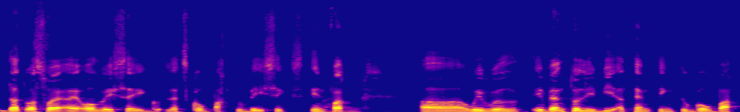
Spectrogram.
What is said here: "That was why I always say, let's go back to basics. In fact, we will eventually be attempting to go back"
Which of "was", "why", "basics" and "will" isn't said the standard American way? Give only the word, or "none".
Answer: was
